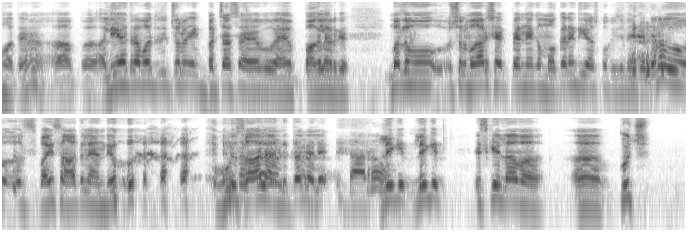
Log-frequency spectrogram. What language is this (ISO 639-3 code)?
hin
